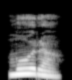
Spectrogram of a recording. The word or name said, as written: ಮೊರ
